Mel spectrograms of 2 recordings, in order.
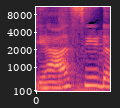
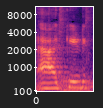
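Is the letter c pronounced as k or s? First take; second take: s; k. First: The c is pronounced as an s sound. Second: The c is pronounced as a k sound. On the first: The speaker calls it right. "పదం యొక్క ఉచ్చారణ యాసిడ్ అవుతుంది" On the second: The speaker calls it wrong. "యాకిడ్ కాదు"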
